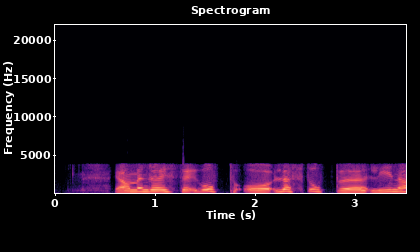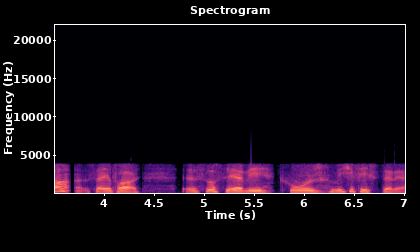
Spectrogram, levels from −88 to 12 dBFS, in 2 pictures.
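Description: From start to finish the speech carries the sound of a Bluetooth CVSD headset codec, consistent with the 64 kbps link. Nothing above 4 kHz survives, the adaptive one-bit steps can't keep up with loud bright moments, so s sounds turn scratchy, and a grainy hiss sits underneath.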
